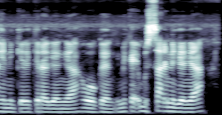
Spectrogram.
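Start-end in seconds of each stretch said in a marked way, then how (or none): none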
